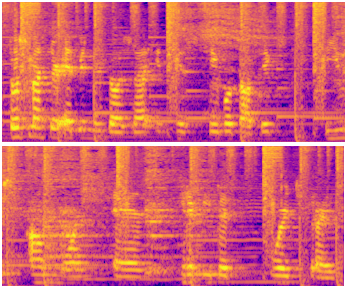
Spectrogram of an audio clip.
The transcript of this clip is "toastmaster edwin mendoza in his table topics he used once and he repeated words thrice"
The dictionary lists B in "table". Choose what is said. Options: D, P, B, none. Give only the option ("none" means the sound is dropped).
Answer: B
